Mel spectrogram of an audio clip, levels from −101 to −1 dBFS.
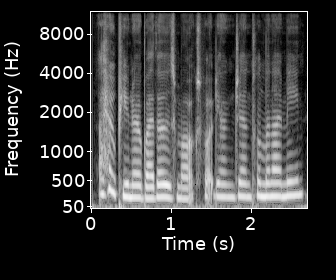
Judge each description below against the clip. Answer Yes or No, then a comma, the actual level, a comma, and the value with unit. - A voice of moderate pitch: No, high, 225 Hz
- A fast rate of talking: Yes, fast, 265 wpm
